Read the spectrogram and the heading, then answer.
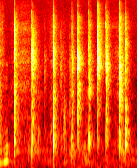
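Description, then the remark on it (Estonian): A small audience claps their hands after a prose reading, a quick, slightly uneven run of about ten sharp claps over two seconds, clear with no talking. “ja plaksutame ka.”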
